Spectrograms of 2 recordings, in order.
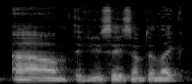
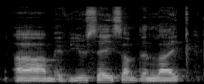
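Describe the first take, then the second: No difference in how they are said.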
